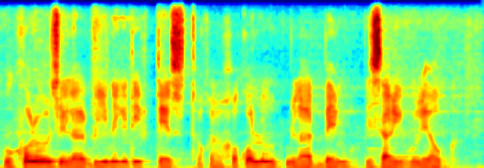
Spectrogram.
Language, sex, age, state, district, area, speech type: Assamese, male, 18-30, Assam, Tinsukia, rural, read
